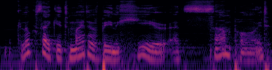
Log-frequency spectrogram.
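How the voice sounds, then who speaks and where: A man's voice: medium pitch, animated, slow, creaky, warm tone, faint music behind. A man roleplaying an irritable, cynical vampire in a video game, muttering bluntly and thinking aloud. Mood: wary muttering. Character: irritable, foul-mouthed, cynical male vampire errand-runner.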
